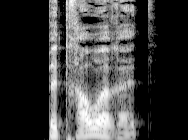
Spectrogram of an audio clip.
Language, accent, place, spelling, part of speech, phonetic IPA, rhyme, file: German, Germany, Berlin, betraueret, verb, [bəˈtʁaʊ̯əʁət], -aʊ̯əʁət, De-betraueret.ogg
- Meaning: second-person plural subjunctive I of betrauern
